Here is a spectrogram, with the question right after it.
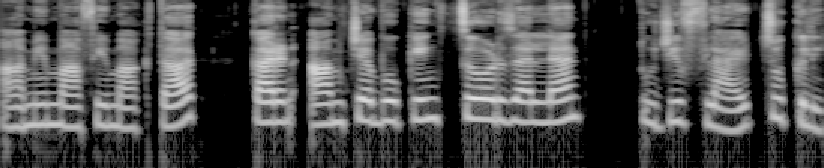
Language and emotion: Goan Konkani, sad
